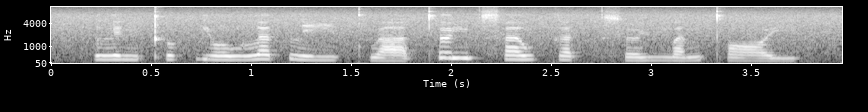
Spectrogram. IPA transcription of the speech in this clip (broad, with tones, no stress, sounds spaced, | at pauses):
l ɪ˨ ŋ t̪ʰ ʊ˨˥ k̚ j o˧ w l ɐ˥ t̚ l iː˨ kʷʰ aː˨˩ t̪ʰ ɵ˥ n t͡sʰ ɐ˧ w k ɐ˨ k̚ t͡sʰ ɵ˨˧ ɥ m ɐ˨˥ n t̪ʰ ɔː˨˩ j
